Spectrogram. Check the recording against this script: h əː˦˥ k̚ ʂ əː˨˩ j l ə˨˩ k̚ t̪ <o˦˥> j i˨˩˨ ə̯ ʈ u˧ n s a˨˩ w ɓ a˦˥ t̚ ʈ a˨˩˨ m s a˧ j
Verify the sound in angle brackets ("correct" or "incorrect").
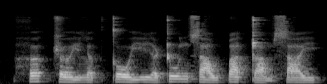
incorrect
